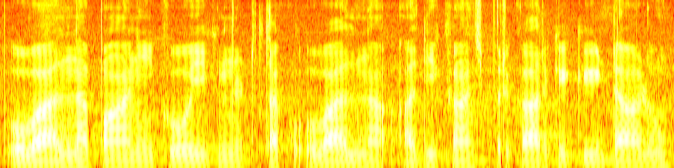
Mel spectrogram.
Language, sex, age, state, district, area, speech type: Hindi, male, 18-30, Madhya Pradesh, Hoshangabad, rural, spontaneous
